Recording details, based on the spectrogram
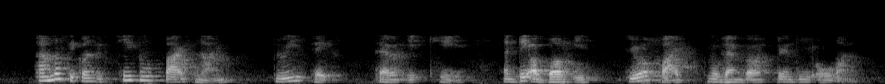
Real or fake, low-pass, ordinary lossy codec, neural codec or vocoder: fake; 7.2 kHz; AAC, 16 kbps; codec, 44.1 kHz, 2.6 kbps, DAC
